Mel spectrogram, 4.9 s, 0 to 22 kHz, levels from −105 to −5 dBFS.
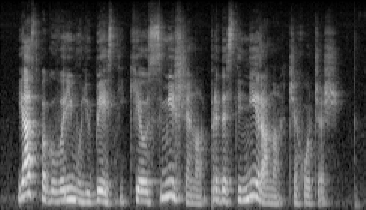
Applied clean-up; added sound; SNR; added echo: none; none; none; none.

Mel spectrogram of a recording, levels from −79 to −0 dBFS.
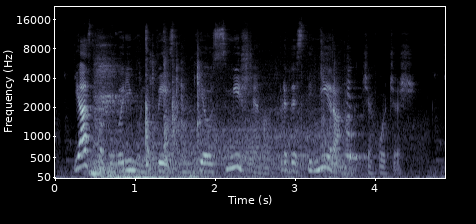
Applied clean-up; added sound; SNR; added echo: none; Sliding door; -1 dB; none.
